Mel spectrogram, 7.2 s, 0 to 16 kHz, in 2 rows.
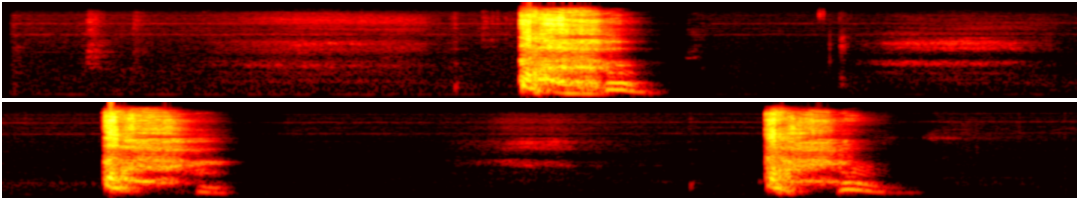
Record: {"three_cough_length": "7.2 s", "three_cough_amplitude": 32433, "three_cough_signal_mean_std_ratio": 0.26, "survey_phase": "alpha (2021-03-01 to 2021-08-12)", "age": "18-44", "gender": "Female", "wearing_mask": "No", "symptom_cough_any": true, "symptom_shortness_of_breath": true, "symptom_fatigue": true, "symptom_headache": true, "symptom_change_to_sense_of_smell_or_taste": true, "symptom_loss_of_taste": true, "smoker_status": "Ex-smoker", "respiratory_condition_asthma": false, "respiratory_condition_other": false, "recruitment_source": "Test and Trace", "submission_delay": "2 days", "covid_test_result": "Positive", "covid_test_method": "RT-qPCR", "covid_ct_value": 18.6, "covid_ct_gene": "ORF1ab gene", "covid_ct_mean": 19.0, "covid_viral_load": "570000 copies/ml", "covid_viral_load_category": "Low viral load (10K-1M copies/ml)"}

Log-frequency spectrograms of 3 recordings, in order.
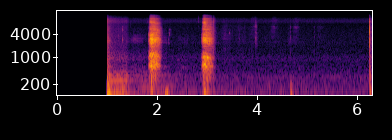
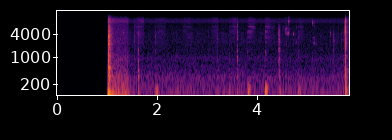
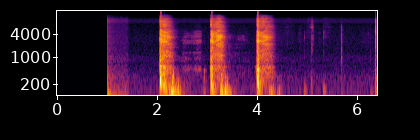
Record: {"exhalation_length": "6.3 s", "exhalation_amplitude": 22170, "exhalation_signal_mean_std_ratio": 0.23, "cough_length": "5.9 s", "cough_amplitude": 22572, "cough_signal_mean_std_ratio": 0.18, "three_cough_length": "6.4 s", "three_cough_amplitude": 26028, "three_cough_signal_mean_std_ratio": 0.29, "survey_phase": "beta (2021-08-13 to 2022-03-07)", "age": "65+", "gender": "Male", "wearing_mask": "No", "symptom_none": true, "smoker_status": "Ex-smoker", "respiratory_condition_asthma": false, "respiratory_condition_other": false, "recruitment_source": "REACT", "submission_delay": "3 days", "covid_test_result": "Negative", "covid_test_method": "RT-qPCR"}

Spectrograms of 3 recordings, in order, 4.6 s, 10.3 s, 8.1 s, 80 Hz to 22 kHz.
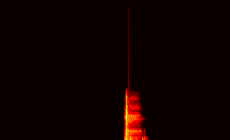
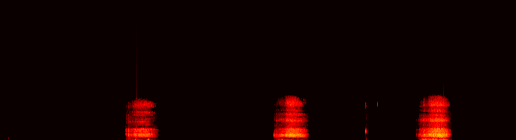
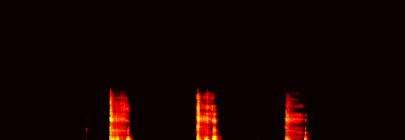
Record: {"cough_length": "4.6 s", "cough_amplitude": 27873, "cough_signal_mean_std_ratio": 0.11, "exhalation_length": "10.3 s", "exhalation_amplitude": 3610, "exhalation_signal_mean_std_ratio": 0.27, "three_cough_length": "8.1 s", "three_cough_amplitude": 27921, "three_cough_signal_mean_std_ratio": 0.19, "survey_phase": "beta (2021-08-13 to 2022-03-07)", "age": "18-44", "gender": "Female", "wearing_mask": "No", "symptom_cough_any": true, "symptom_fatigue": true, "symptom_headache": true, "symptom_onset": "4 days", "smoker_status": "Never smoked", "respiratory_condition_asthma": false, "respiratory_condition_other": false, "recruitment_source": "Test and Trace", "submission_delay": "2 days", "covid_test_result": "Positive", "covid_test_method": "RT-qPCR", "covid_ct_value": 31.9, "covid_ct_gene": "N gene"}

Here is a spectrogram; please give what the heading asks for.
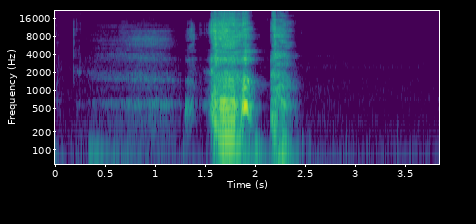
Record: {"cough_length": "3.8 s", "cough_amplitude": 32768, "cough_signal_mean_std_ratio": 0.22, "survey_phase": "alpha (2021-03-01 to 2021-08-12)", "age": "18-44", "gender": "Female", "wearing_mask": "No", "symptom_none": true, "symptom_onset": "4 days", "smoker_status": "Never smoked", "respiratory_condition_asthma": false, "respiratory_condition_other": false, "recruitment_source": "REACT", "submission_delay": "2 days", "covid_test_result": "Negative", "covid_test_method": "RT-qPCR"}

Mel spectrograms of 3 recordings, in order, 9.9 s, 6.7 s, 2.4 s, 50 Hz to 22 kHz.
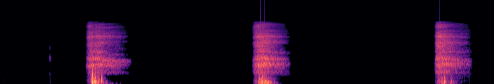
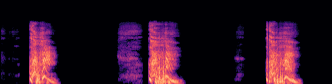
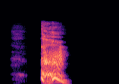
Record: {"exhalation_length": "9.9 s", "exhalation_amplitude": 26485, "exhalation_signal_mean_std_ratio": 0.25, "three_cough_length": "6.7 s", "three_cough_amplitude": 30692, "three_cough_signal_mean_std_ratio": 0.44, "cough_length": "2.4 s", "cough_amplitude": 29043, "cough_signal_mean_std_ratio": 0.38, "survey_phase": "beta (2021-08-13 to 2022-03-07)", "age": "18-44", "gender": "Male", "wearing_mask": "No", "symptom_none": true, "smoker_status": "Never smoked", "respiratory_condition_asthma": false, "respiratory_condition_other": false, "recruitment_source": "REACT", "submission_delay": "1 day", "covid_test_result": "Negative", "covid_test_method": "RT-qPCR", "influenza_a_test_result": "Negative", "influenza_b_test_result": "Negative"}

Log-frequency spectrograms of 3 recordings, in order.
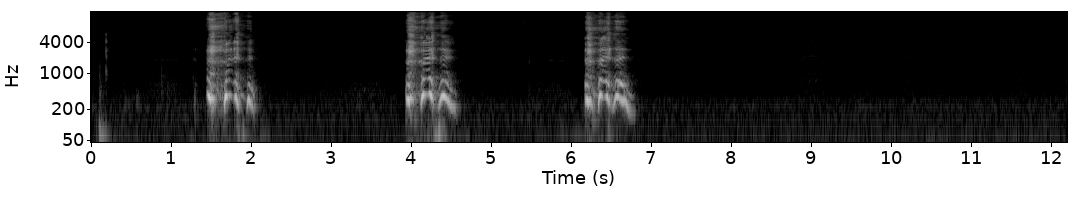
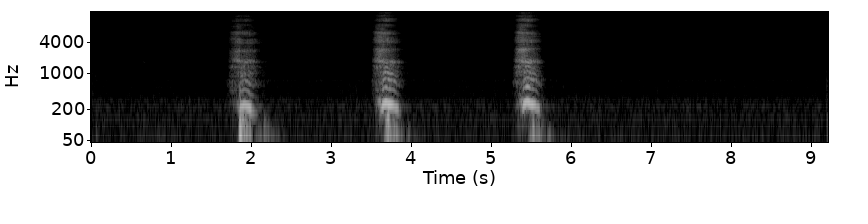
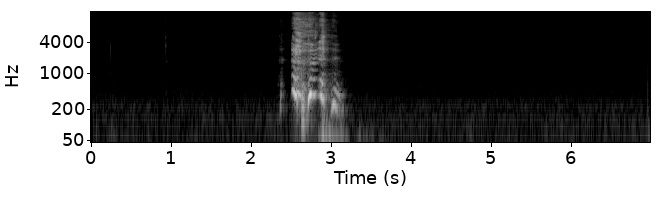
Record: {"three_cough_length": "12.2 s", "three_cough_amplitude": 10522, "three_cough_signal_mean_std_ratio": 0.27, "exhalation_length": "9.2 s", "exhalation_amplitude": 5140, "exhalation_signal_mean_std_ratio": 0.24, "cough_length": "7.0 s", "cough_amplitude": 18147, "cough_signal_mean_std_ratio": 0.19, "survey_phase": "beta (2021-08-13 to 2022-03-07)", "age": "45-64", "gender": "Female", "wearing_mask": "No", "symptom_none": true, "smoker_status": "Never smoked", "respiratory_condition_asthma": false, "respiratory_condition_other": false, "recruitment_source": "REACT", "submission_delay": "1 day", "covid_test_result": "Negative", "covid_test_method": "RT-qPCR", "influenza_a_test_result": "Negative", "influenza_b_test_result": "Negative"}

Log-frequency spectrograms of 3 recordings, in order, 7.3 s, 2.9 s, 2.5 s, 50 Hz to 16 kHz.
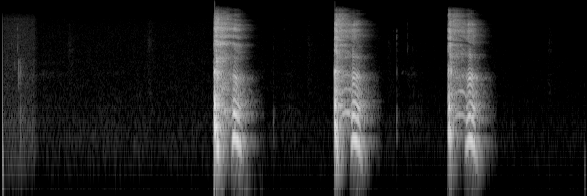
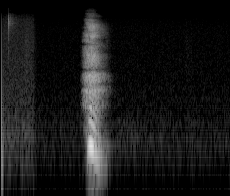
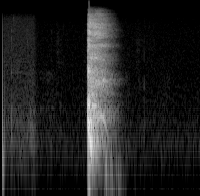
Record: {"three_cough_length": "7.3 s", "three_cough_amplitude": 29203, "three_cough_signal_mean_std_ratio": 0.24, "exhalation_length": "2.9 s", "exhalation_amplitude": 7866, "exhalation_signal_mean_std_ratio": 0.19, "cough_length": "2.5 s", "cough_amplitude": 29203, "cough_signal_mean_std_ratio": 0.19, "survey_phase": "beta (2021-08-13 to 2022-03-07)", "age": "65+", "gender": "Female", "wearing_mask": "No", "symptom_none": true, "smoker_status": "Ex-smoker", "respiratory_condition_asthma": false, "respiratory_condition_other": false, "recruitment_source": "REACT", "submission_delay": "1 day", "covid_test_result": "Negative", "covid_test_method": "RT-qPCR"}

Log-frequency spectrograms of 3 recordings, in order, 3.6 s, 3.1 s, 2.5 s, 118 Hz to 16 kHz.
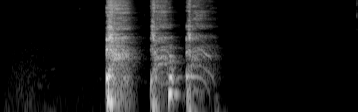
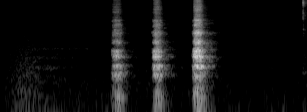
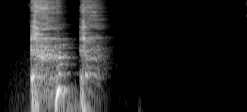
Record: {"three_cough_length": "3.6 s", "three_cough_amplitude": 32768, "three_cough_signal_mean_std_ratio": 0.3, "exhalation_length": "3.1 s", "exhalation_amplitude": 31961, "exhalation_signal_mean_std_ratio": 0.23, "cough_length": "2.5 s", "cough_amplitude": 32768, "cough_signal_mean_std_ratio": 0.37, "survey_phase": "beta (2021-08-13 to 2022-03-07)", "age": "45-64", "gender": "Male", "wearing_mask": "No", "symptom_none": true, "smoker_status": "Never smoked", "respiratory_condition_asthma": false, "respiratory_condition_other": false, "recruitment_source": "REACT", "submission_delay": "1 day", "covid_test_result": "Negative", "covid_test_method": "RT-qPCR", "influenza_a_test_result": "Negative", "influenza_b_test_result": "Negative"}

